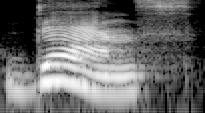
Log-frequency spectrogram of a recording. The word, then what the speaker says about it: dance: D, A, N, S – dance – танцевать. Учебник дает звук «а», но большинство ребятишек и взрослых сейчас произносят на американский манер «э» – «dance». Это не ошибка, это американизм.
